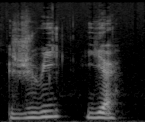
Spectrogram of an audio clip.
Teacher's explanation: So there's no L sound, it's juillet.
